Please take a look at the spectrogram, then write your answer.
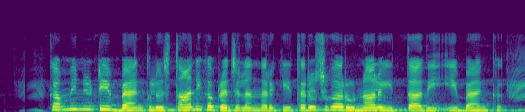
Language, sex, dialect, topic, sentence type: Telugu, female, Southern, banking, statement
